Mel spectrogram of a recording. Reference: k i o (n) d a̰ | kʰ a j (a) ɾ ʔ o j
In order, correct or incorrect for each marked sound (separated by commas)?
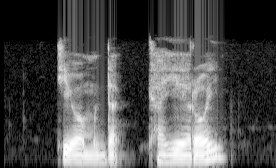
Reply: incorrect, incorrect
